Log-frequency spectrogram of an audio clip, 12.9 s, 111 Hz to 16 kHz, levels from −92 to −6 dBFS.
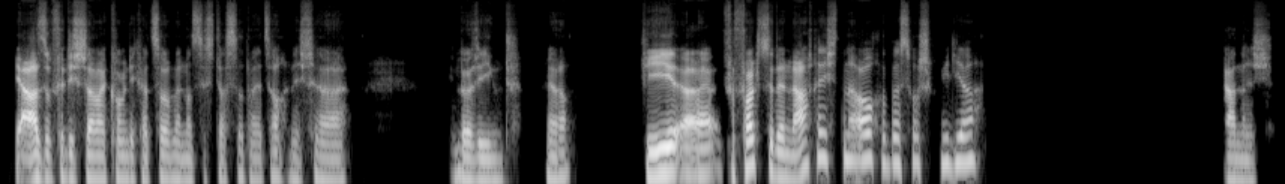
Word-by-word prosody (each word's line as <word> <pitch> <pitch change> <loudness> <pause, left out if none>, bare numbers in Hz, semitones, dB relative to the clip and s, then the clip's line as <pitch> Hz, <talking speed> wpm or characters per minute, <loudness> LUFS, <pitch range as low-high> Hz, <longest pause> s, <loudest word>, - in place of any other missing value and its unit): ja, - - +8
also, 125 0 +6
für 130 - -6
die 125 -1 -2
Standardkommunikation 120 0 -2
benutze 110 -3 -7
ich - - -10
das 110 +5 -8
aber 120 -4 -10
jetzt 110 +4 -12
auch 130 -2 -8
nicht, 115 +1 -9
äh 110 -2 -5 1.1
überwiegend, 110 -4 -4 0.2
ja. 120 +4 -4 0.7
Wie 140 +4 +8
äh, 150 -1 +5
verfolgst 180 +1 +2
du - - +2
denn 130 -3 +1
Nachrichten 210 - +1
auch 215 -1 +2
über 195 0 -4
Social 195 0 -8
Media? 200 +2 -2 2.4
Gar 115 -1 0
nicht. 105 -2 -9
125 Hz, 125 wpm, -24 LUFS, 115-175 Hz, 2.4 s, ja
